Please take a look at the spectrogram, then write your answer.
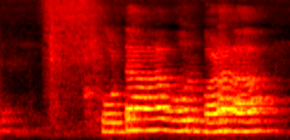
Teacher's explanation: छोटा आ और बड़ा आ, इसका उच्चारण स्थान जो होता है कंठ होता है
